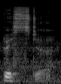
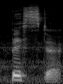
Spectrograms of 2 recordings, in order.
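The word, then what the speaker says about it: Bicester: It's pronounced Bister. I was going to ask how it was pronounced. I'm so glad it said that. Bister Okay.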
